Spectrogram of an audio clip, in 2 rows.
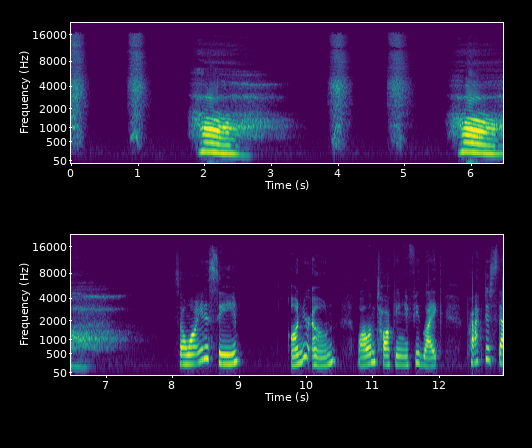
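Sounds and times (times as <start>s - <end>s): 
long deep voiced exhale through an open throat with a low vibration: 0.0s - 1.2s, 1.8s - 7.6s
person taking quick sharp breaths in a breathing exercise: 0.0s - 1.3s, 2.7s - 5.2s
speech: 1.9s - 2.8s, 5.8s - 6.8s, 8.1s - 9.1s, 9.8s - 12.9s.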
